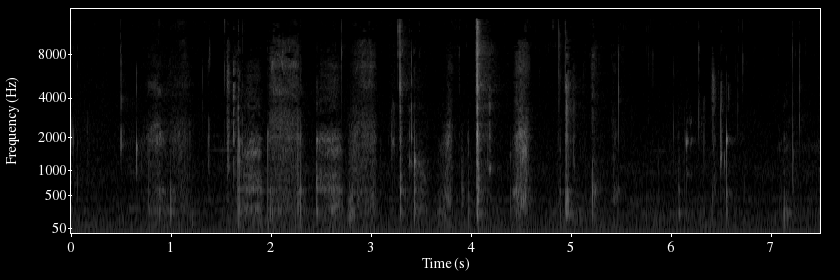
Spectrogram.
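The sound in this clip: Wet licking and slurping mouth sounds, many soft irregular smacks and clicks in an uneven rhythm, quiet throughout with no clear speech.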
